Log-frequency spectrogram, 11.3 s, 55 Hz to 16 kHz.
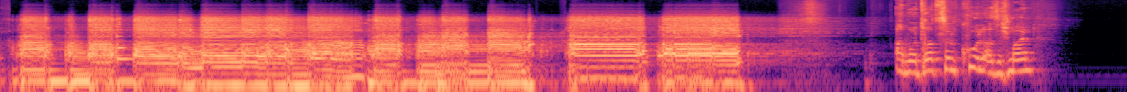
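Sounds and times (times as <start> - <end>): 
speech: 0.0 - 0.3, 9.0 - 10.5
crunchy vintage-style overdriven electric guitar through distortion pedal playing chopped chords and riffs: 0.0 - 8.0.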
